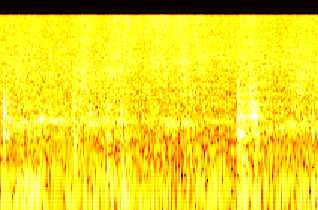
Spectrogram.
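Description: Beef liver strips sizzling in hot lard in a large nonstick frying pan, stirred with a wooden spoon. The spoon scrapes the pan a few times over the steady sizzle.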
